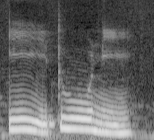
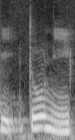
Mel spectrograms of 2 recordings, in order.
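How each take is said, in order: First: A long i vowel flows straight into the t. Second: A glottal stop is heard before the t. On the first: The speaker calls it right. "yang benar adalah dibaca Ituni" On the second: The speaker calls it wrong. "kebanyakan orang-orang awam itu membaca I'tuni"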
